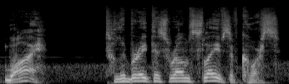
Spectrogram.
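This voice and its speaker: A man's voice: medium pitch, animated, unhurried, lightly acted. A man playing an earnest, idealistic young hero in a video game cutscene, sincere and questioning. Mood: earnest, resolved. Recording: music behind the voice.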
